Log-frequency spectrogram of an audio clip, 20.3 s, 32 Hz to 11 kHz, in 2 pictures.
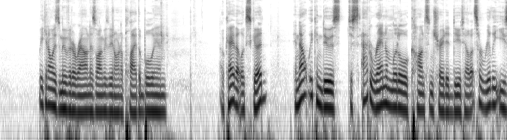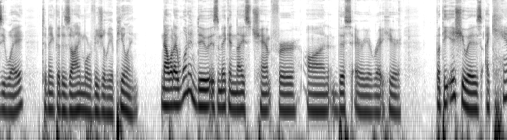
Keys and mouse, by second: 3.1 KP_3, 4.3-5.3 shift+middle drag, 13.4-13.8 middle drag, 14.0 shift+middle drag, 14.7 shift+middle drag, 15.5 click, 18.0 Tab, 18.6-19.0 middle drag.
